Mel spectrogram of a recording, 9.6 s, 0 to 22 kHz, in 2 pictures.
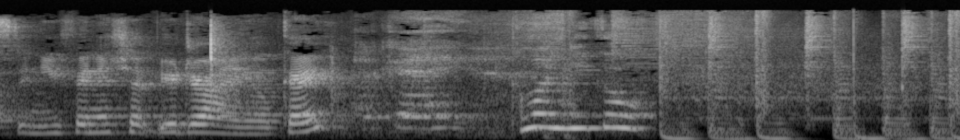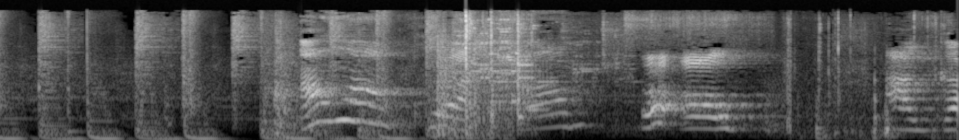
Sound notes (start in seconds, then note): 2.7 upbeat music; 7.0 glass cracks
